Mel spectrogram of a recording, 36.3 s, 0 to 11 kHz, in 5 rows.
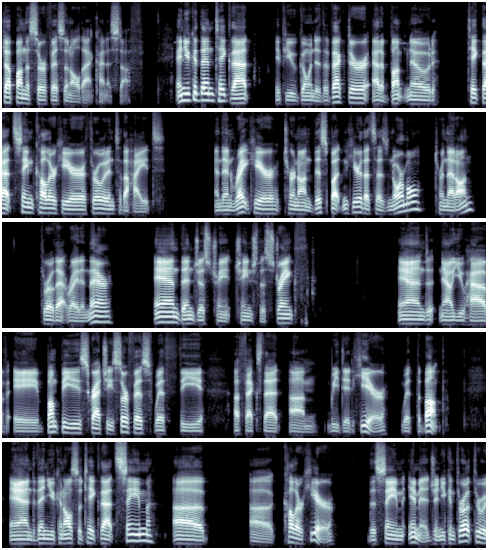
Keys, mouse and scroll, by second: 3.1 middle click, 3.8 shift+a, 4.4 click, 5.1 click, 5.8 click, 6.9 click, 7.0 click, 7.7-9.1 drag, 9.9-10.3 drag, 10.6 middle click, 13.0 click, 14.9-15.6 drag, 16.7 click, 27.6 click, 28.8 middle click, 29.7 click, 30.8 middle click, 31.4-32.0 drag, 32.6-33.2 drag, 33.7-34.3 drag, 34.6 middle click, 35.0-36.3 drag.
